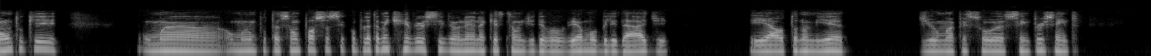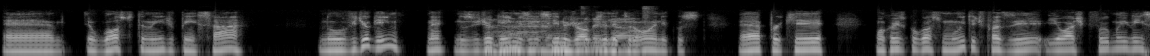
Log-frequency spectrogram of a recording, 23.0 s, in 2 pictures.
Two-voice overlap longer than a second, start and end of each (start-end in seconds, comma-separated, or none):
16.3-17.9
